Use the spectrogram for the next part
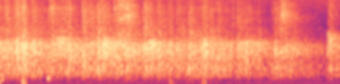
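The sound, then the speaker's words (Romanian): An audience applauds steadily, a dense wash of many hands clapping with no voices over it, holding at an even level for the whole few seconds. “Dacă credeți în asta, aplaudă, te rog.”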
